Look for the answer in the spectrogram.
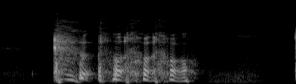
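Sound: coughing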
